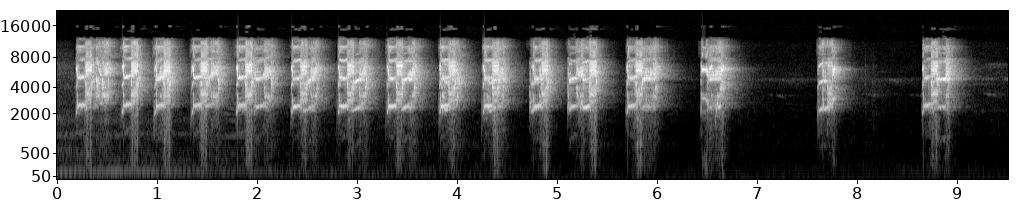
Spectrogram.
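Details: Blue black-masked lovebird uttering a rhythmic run of loud, harsh chirps about two a second, slowing and spacing out toward the end, with a brief low hum at first.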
